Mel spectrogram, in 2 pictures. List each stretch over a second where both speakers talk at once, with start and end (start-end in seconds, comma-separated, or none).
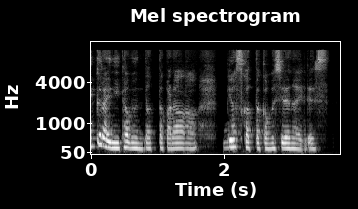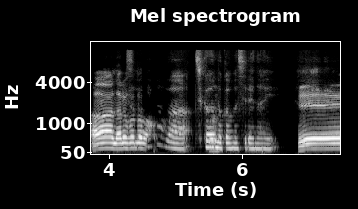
none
